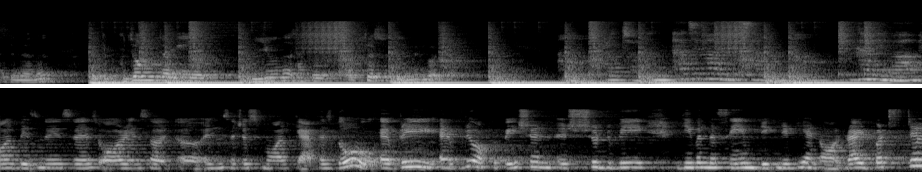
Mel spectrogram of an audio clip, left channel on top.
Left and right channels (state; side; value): different; both; correlation 0.00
